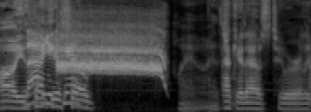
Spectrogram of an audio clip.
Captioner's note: screams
